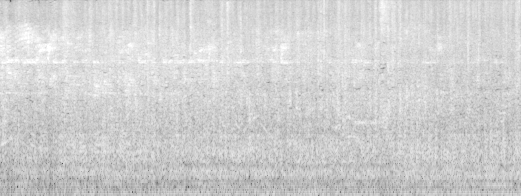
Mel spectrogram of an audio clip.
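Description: Big Thunder Mountain Railroad mine-train roller coaster running along its track, heard from on board: a steady, loud rumble and rattle of the cars and wheels on the rails.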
